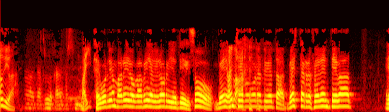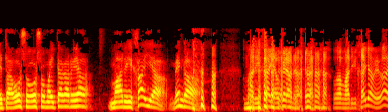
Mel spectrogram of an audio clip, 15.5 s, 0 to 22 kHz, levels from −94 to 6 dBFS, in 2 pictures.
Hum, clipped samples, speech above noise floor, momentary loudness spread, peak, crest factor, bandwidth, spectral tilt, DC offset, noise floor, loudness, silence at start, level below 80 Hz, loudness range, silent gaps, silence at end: none; under 0.1%; 40 dB; 11 LU; -8 dBFS; 14 dB; 8 kHz; -5 dB/octave; under 0.1%; -61 dBFS; -21 LUFS; 0 s; -60 dBFS; 3 LU; none; 0 s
